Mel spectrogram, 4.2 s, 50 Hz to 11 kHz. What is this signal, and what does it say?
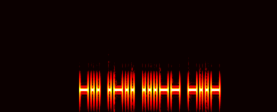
Morse code, heard as a keyed tone, about 28 wpm, 700 Hz. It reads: DL3X
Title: DXCC-100 Call Signs - 4 Characters - 28wpm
